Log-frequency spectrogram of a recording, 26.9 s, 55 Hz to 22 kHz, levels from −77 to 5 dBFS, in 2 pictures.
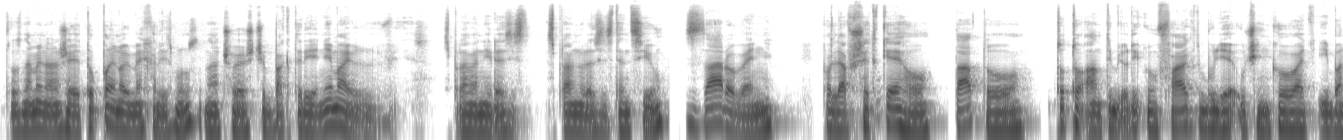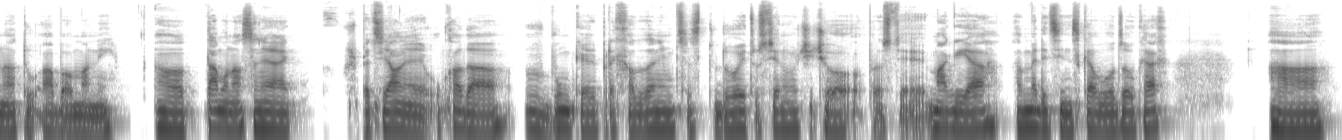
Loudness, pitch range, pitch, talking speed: -23 LUFS, 85-95 Hz, 90 Hz, 110 wpm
